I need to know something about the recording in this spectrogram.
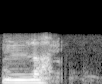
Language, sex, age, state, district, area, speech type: Nepali, male, 18-30, West Bengal, Darjeeling, rural, conversation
